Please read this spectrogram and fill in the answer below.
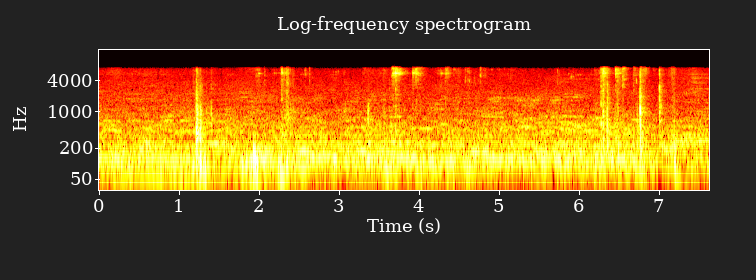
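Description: Stationery handled on a cardboard game board: a few light knocks and clicks as a metal paint tin is set down and plastic markers are moved, with a quick cluster of clicks near the end.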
